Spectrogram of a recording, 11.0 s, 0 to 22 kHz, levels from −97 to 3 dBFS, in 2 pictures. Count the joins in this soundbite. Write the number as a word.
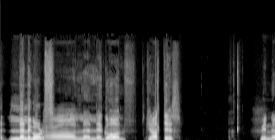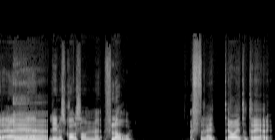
two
